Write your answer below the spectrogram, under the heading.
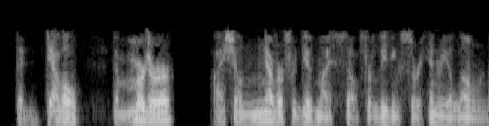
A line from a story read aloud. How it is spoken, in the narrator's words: I cried angrily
